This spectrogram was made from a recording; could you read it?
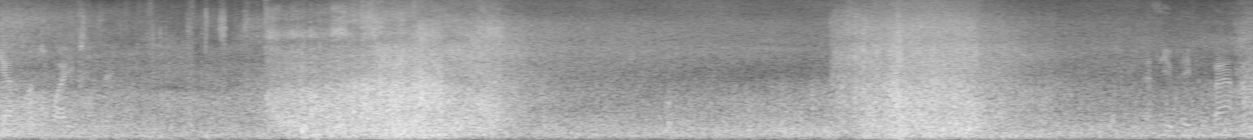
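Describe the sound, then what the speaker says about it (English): Ocean waves break on a Lagos beach in two big surges of rushing surf over a constant wind-buffeted background, close and loud. "It's not the Atlantic. Waves."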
